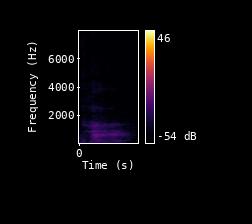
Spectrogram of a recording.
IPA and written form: pʰɜː (peur)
